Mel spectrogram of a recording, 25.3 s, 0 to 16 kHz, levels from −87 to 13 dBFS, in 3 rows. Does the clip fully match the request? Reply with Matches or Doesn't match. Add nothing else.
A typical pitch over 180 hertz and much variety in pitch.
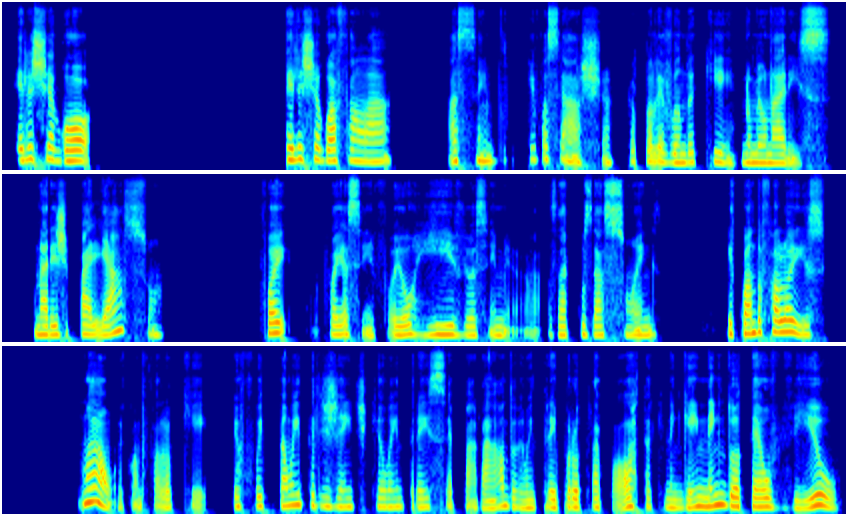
Doesn't match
